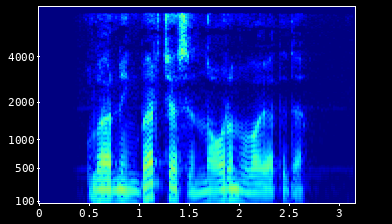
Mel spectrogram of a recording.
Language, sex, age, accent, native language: Uzbek, male, 25-34, Xorazm, Uzbek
